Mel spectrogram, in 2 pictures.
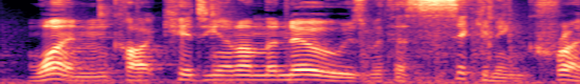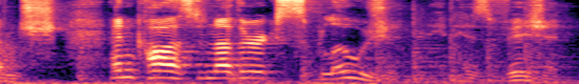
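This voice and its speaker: A narrator reading a scripted fantasy story in a dramatic audio drama style. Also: mid-range voice. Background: soft music.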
